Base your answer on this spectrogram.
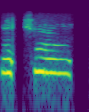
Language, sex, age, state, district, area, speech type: Hindi, female, 45-60, Madhya Pradesh, Ujjain, urban, conversation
